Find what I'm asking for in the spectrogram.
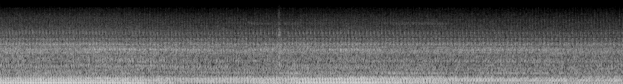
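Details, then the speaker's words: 2012 GMC Terrain 2.4L EcoTec after timing chain and balance chain replacement for chain-wear noise; steady even idle with smooth low hum, no knocks or rattles; normal idle. "So now that sounds like a nice healthy engine."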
